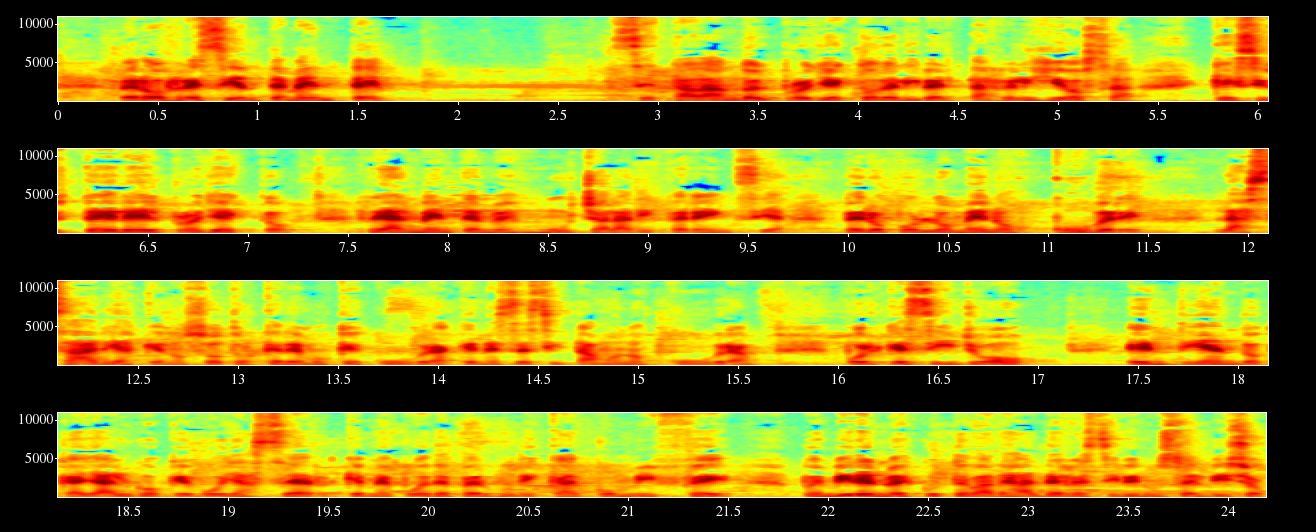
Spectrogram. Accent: Puerto Rico; por lo que está pasando en mi país, en mi hermosa tierra Puerto Rico

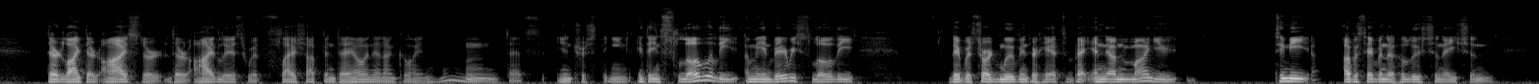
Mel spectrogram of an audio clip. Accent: Post, Texas, United States; When I was growing up in Post, Texas, that's, you know, near Lubbock

